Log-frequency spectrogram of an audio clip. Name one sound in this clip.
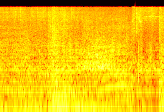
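Tyres skid and screech on the road.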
